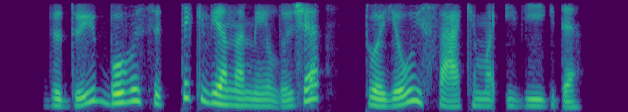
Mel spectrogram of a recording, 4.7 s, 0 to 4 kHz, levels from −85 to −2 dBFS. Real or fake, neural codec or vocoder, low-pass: real; none; 3.6 kHz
